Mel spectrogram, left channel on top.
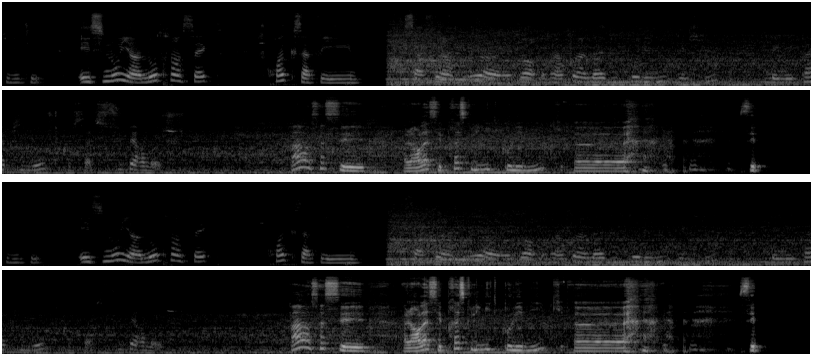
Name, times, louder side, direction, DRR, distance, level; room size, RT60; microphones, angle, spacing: voice 1, 0.0-2.1 2.7-3.6 4.0-7.2 7.6-9.9 15.0-15.1, left 4 dB, 35° left, 0.4 m, -47 dB
sound 1, 3.8-14.8, left 2 dB, 20° left, 1.0 m, -50 dB
voice 2, 11.0-15.6, right 5 dB, 30° right, 0.5 m, -36 dB
5.3 x 3.7 x 2.4 m
head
